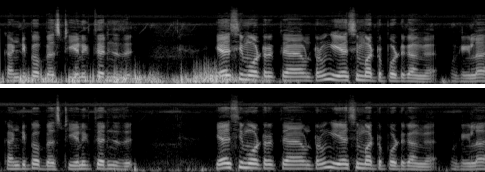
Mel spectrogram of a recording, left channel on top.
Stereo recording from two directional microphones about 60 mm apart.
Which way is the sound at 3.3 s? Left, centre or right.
Left.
